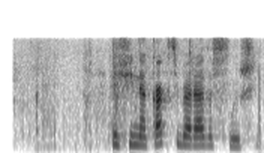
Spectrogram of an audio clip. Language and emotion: Russian, neutral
